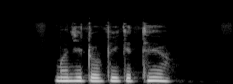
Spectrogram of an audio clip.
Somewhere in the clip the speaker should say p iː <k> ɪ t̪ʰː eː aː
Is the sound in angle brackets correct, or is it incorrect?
correct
